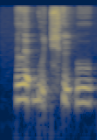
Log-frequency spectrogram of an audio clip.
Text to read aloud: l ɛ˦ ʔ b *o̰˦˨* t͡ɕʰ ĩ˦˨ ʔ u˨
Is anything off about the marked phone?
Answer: no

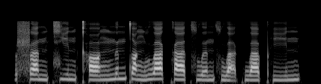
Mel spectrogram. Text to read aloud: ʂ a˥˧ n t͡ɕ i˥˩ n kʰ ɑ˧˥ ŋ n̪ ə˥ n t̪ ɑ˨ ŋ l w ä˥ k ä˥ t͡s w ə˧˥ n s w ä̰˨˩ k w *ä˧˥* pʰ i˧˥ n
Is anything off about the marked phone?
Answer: no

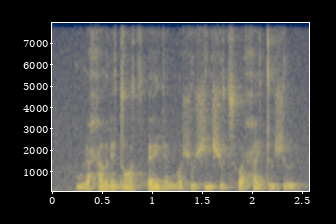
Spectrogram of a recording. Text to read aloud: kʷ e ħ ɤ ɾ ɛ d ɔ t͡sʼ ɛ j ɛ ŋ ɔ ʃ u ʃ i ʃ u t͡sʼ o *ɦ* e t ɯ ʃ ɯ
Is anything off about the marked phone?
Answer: yes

